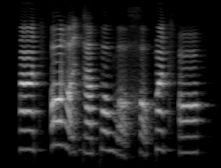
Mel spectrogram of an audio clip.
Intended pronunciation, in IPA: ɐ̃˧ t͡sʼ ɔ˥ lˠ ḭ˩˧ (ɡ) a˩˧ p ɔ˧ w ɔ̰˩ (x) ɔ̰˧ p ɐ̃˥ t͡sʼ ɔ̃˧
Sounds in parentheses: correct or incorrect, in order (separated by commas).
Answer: correct, correct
